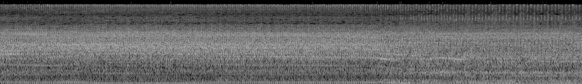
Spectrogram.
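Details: VW Golf IV 1.8T 150hp (110kW) AGU turbo petrol: metallic clatter from under the valve cover, heard at idle and growing busier as revs climb; owner suspects the camshaft chain, not confirmed.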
